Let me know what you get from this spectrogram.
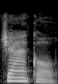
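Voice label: "jackal", American English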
